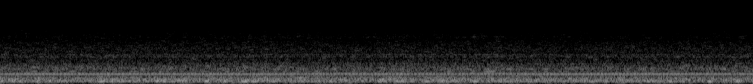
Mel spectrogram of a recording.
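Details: Lennox EL296V variable-speed furnace, a few months old, mic first in the basement then near an upstairs kitchen register: constant loud jet-engine-like rushing roar with steady hum, no pitch change; excessive airflow noise, cause unknown.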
